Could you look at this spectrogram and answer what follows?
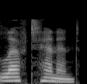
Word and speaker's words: lieutenant: Trainees at RMC hold the rank of staff cadet and, if successful in completing the course, are commissioned as lieutenants, pronounced left-tenant.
